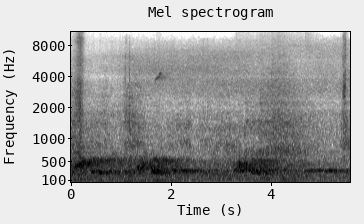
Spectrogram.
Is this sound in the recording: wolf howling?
no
